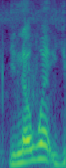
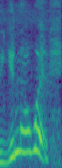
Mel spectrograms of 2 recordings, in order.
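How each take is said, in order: First: Said in the usual way. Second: Much higher, bright pop on what; sudden high nudge. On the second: Pretend. Intuition nudging the listener, popping up much higher. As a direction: jump way up in pitch to grab attention.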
